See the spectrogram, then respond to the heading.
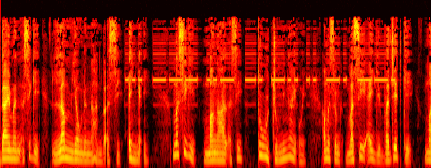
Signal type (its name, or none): Morse code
